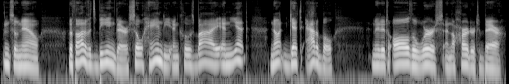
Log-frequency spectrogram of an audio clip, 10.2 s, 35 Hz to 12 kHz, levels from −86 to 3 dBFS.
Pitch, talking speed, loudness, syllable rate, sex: 130 Hz, 175 wpm, -17 LUFS, 4.4 syllables/s, male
